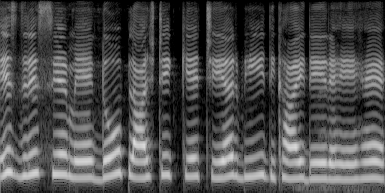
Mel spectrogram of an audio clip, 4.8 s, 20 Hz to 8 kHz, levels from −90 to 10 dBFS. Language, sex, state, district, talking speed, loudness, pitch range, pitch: Hindi, female, Jharkhand, Palamu, 135 wpm, -14 LUFS, 255-305 Hz, 270 Hz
